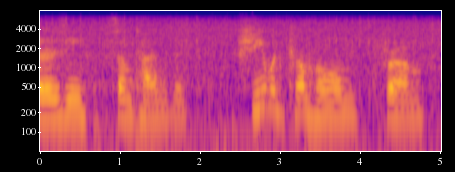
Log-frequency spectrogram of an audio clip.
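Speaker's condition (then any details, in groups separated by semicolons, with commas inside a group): Cerebral palsy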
